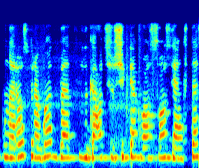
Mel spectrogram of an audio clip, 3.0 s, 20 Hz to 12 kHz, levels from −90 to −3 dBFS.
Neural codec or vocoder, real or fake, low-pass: none; real; 7.2 kHz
